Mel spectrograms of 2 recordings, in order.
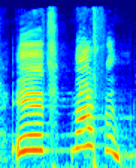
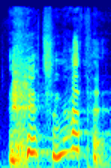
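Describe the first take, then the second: First: Very high, loud cry of exasperation; exasperated outburst. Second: High exasperated squeak, easing off in volume; high-pitched repeat. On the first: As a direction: throw it out at the top of the voice. Climax of acted exasperation at self. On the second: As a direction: keep it high but let the force drop. Repeats the outburst, less loud. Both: Acted.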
